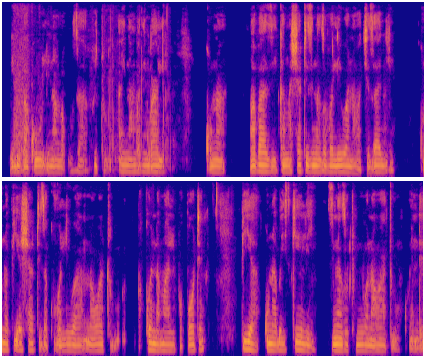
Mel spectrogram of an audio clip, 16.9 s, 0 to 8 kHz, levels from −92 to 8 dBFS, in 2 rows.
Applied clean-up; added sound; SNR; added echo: none; none; none; none.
